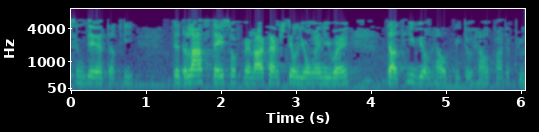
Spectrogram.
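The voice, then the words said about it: Dutch accent. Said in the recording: “You speak a great deal like my mother-in-law. ... Your language, your accent is like my mother-in-law. ... From Holland.”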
